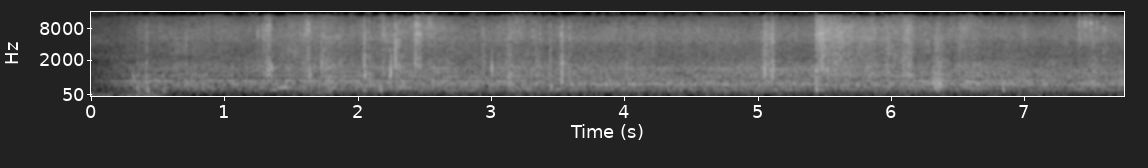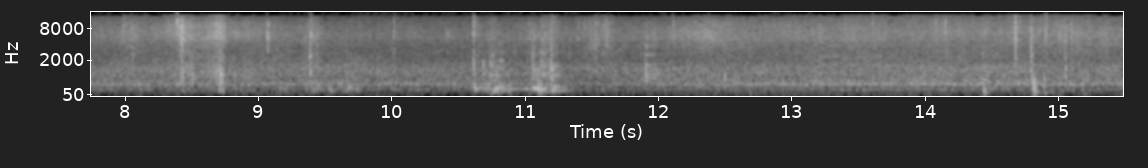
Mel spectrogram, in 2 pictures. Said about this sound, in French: ses abeilles du rucher de Vitry-en-Artois entre Arras et Douai.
